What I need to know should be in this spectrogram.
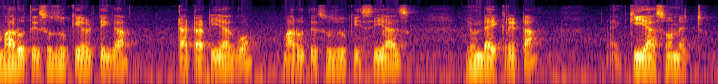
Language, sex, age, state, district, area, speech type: Gujarati, male, 30-45, Gujarat, Rajkot, urban, spontaneous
